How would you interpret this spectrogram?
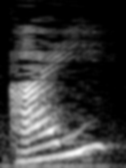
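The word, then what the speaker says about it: hay: or estudiantes we know our little word i h-a-y not i-i-i but h-a-y i would we say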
